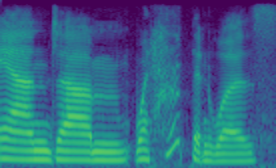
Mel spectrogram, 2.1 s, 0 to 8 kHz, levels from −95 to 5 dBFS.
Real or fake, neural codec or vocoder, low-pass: fake; codec, 16 kHz, 8 kbps, FunCodec, trained on Chinese and English, 25 frames a second; 7.2 kHz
